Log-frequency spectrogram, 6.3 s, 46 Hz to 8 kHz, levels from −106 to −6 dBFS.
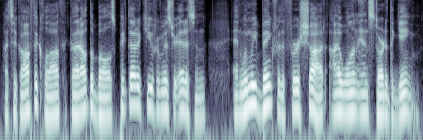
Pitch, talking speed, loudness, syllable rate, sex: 130 Hz, 285 wpm, -17 LUFS, 6.0 syllables/s, male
